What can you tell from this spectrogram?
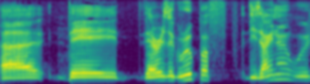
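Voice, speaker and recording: A man with a French-Swiss accent, his fairly high voice dark and mellow in tone, with lively intonation and a dry, close sound with no echo on a very clean recording with a silent background. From French-speaking Switzerland. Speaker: design conference speaker. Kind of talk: lightning talk presentation. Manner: halting.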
